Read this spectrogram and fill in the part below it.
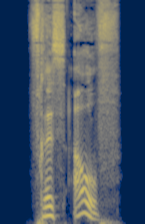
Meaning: singular imperative of auffressen
- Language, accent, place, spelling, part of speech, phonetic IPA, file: German, Germany, Berlin, friss auf, verb, [fʁɪs ˈaʊ̯f], De-friss auf.ogg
